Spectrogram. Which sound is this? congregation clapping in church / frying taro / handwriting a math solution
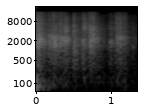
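congregation clapping in church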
